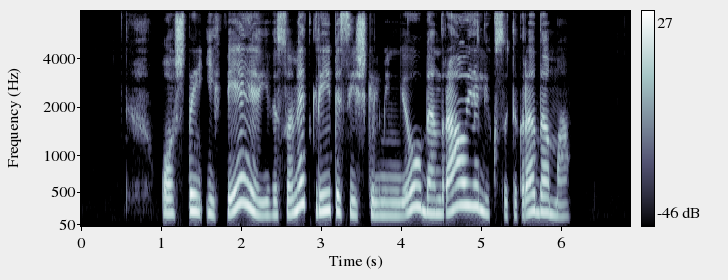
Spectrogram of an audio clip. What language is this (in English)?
Lithuanian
